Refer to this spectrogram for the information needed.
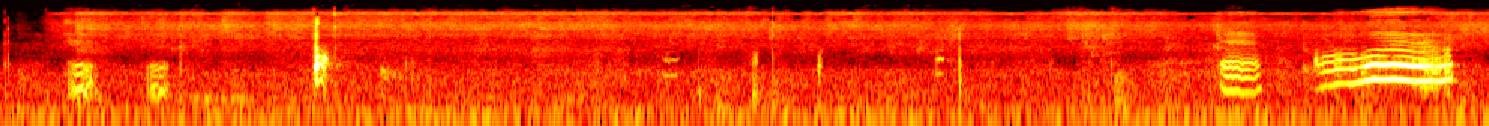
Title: Baby has the hiccups.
